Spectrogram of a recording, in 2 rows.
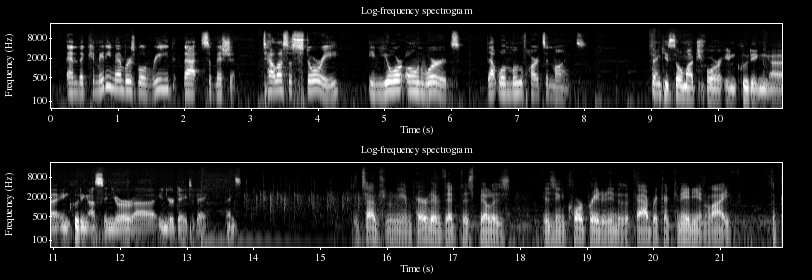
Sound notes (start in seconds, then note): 13.6 applause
